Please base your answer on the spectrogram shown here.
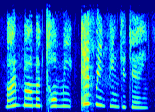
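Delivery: put-on a young filly asking earnestly; little filly voice. A narrator's reading. Filly Dinky answers.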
